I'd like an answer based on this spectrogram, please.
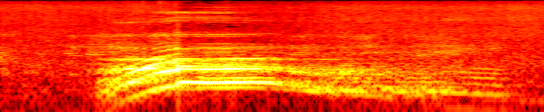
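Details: A pet female husky asks for food with a drawn-out vocal moan. It rises sharply and holds a steady, clear tone for nearly a second, then sinks and trails away into a softer, lower ending.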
